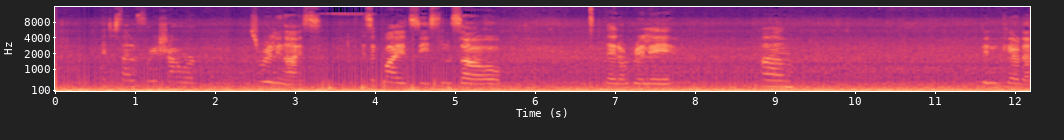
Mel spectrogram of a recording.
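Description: Steady low rumble of a van on the move, heard inside the cab, with a woman's voice in short bursts over it.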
